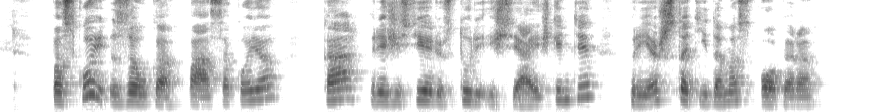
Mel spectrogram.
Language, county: Lithuanian, Kaunas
